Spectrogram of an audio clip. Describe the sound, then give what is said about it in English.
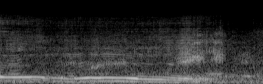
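A female elephant seal's rejection call, given when a male accosts her: a loud, sustained, harmonic bellowing wail lasting a couple of seconds, wavering in pitch and ending in a rougher, noisier squawk, with no talking. “The last call you'll hear quite frequently is what we call a female's rejection call.”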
